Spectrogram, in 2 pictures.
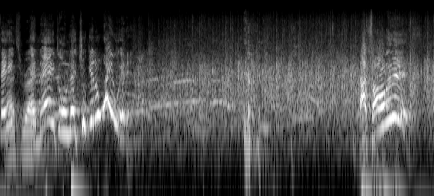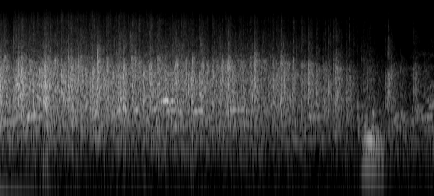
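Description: A crowd applauds and cheers.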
